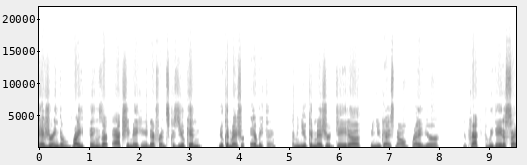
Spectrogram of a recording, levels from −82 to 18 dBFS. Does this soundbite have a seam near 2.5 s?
no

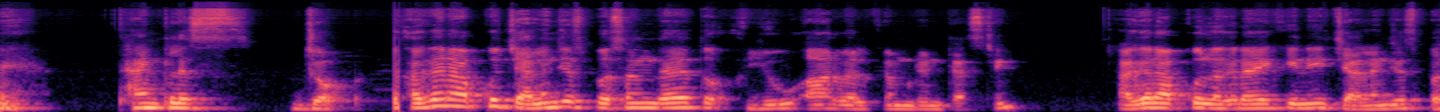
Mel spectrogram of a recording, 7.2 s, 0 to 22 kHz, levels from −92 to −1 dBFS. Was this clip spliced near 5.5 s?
no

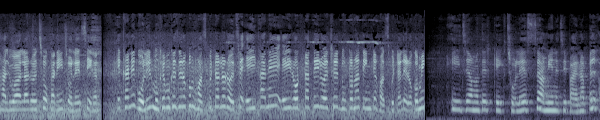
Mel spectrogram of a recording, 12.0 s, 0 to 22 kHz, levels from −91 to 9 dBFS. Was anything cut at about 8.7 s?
yes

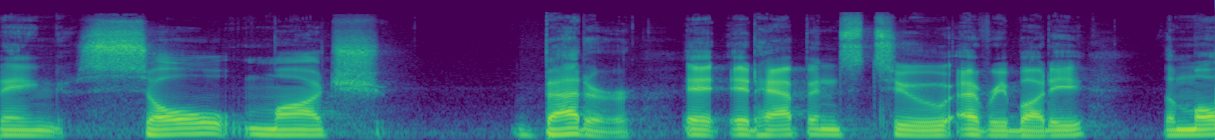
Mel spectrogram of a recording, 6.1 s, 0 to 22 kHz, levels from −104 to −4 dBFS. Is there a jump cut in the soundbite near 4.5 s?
no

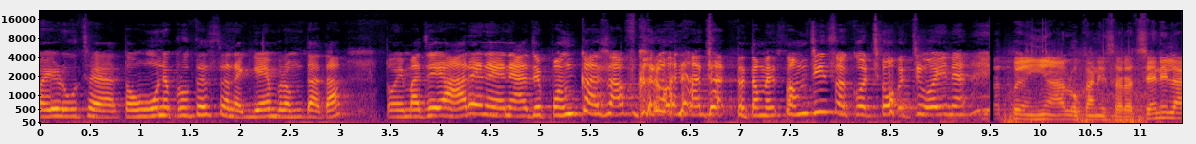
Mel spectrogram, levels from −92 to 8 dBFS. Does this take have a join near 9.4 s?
yes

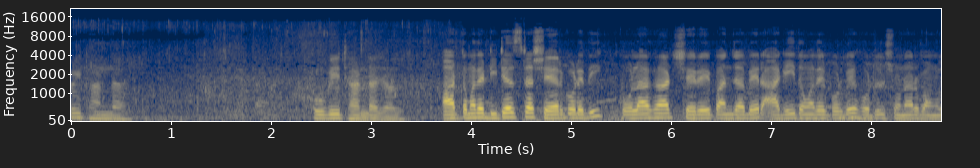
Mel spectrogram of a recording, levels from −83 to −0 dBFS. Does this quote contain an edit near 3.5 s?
yes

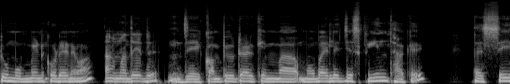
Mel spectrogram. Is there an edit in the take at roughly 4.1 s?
no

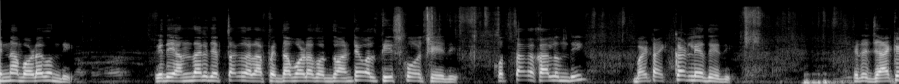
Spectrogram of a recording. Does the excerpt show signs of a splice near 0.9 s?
no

